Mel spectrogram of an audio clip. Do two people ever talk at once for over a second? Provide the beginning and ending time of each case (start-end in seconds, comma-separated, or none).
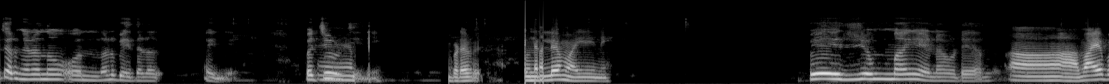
none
